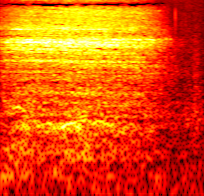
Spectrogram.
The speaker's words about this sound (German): Wir nehmen jetzt zusammen einen tiefen Atemzug und atmen ein.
